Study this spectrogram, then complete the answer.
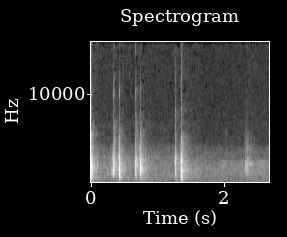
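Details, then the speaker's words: IBM PS/2 Model 30 286 running DOS 3.3, floppy drive reading a Windows 3.11 installer disk: short paired head-stepping clicks in a few bursts, no grinding or scraping; normal floppy read. "here's a floppy drive floppy disk let's see if it actually uh this one reads"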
